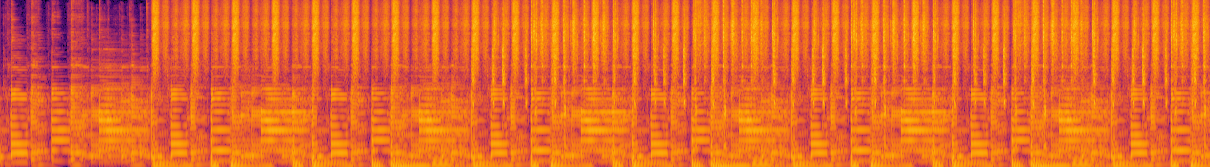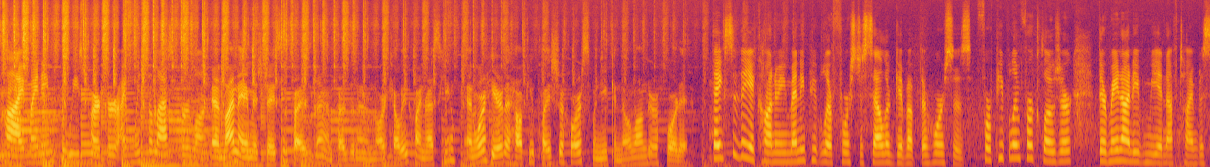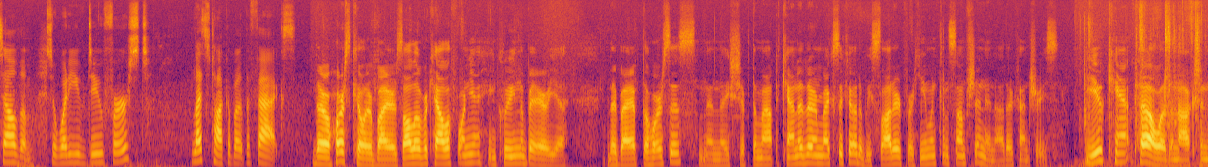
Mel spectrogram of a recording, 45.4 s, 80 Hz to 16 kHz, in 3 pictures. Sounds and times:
Speech: 15.2 - 32.1, 32.7 - 45.3.

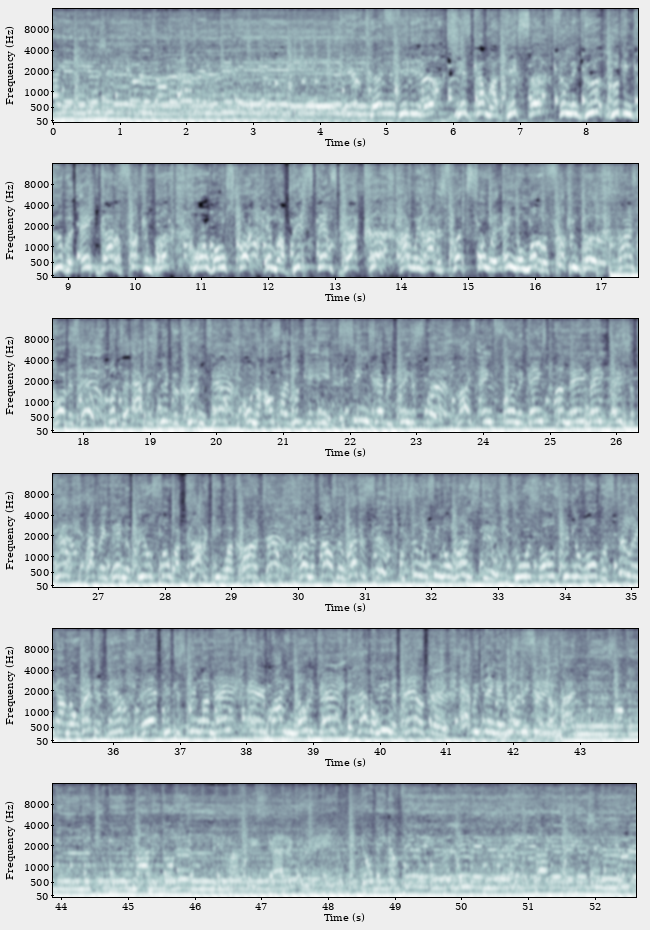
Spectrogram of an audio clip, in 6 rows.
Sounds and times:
Hip hop music: 0.0 - 52.6.

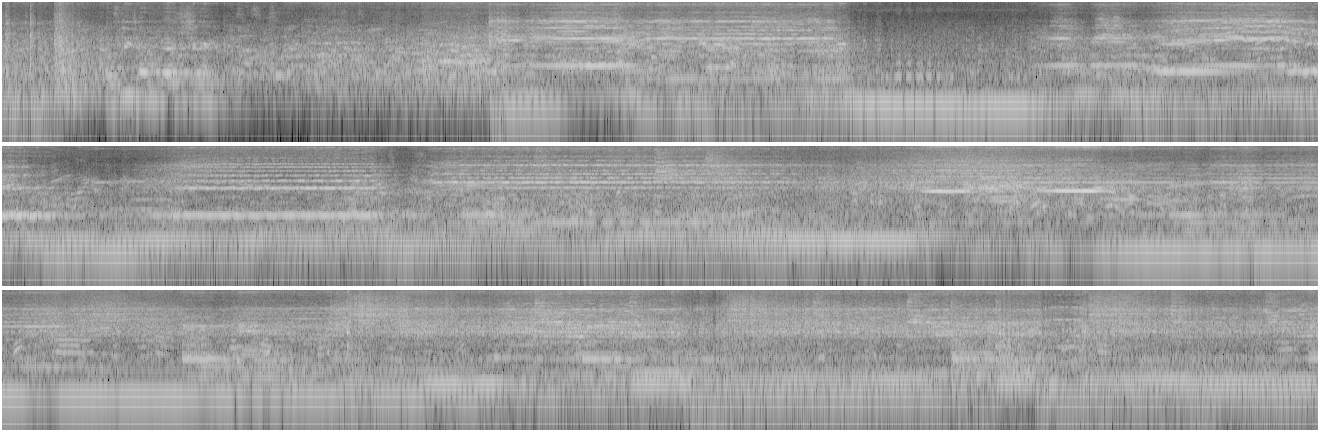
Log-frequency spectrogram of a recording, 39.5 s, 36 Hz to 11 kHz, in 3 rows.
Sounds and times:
Music: 0.0 - 1.4, 4.8 - 39.4
Speech: 1.0 - 5.0, 5.6 - 8.5, 16.6 - 32.8, 34.3 - 37.9.

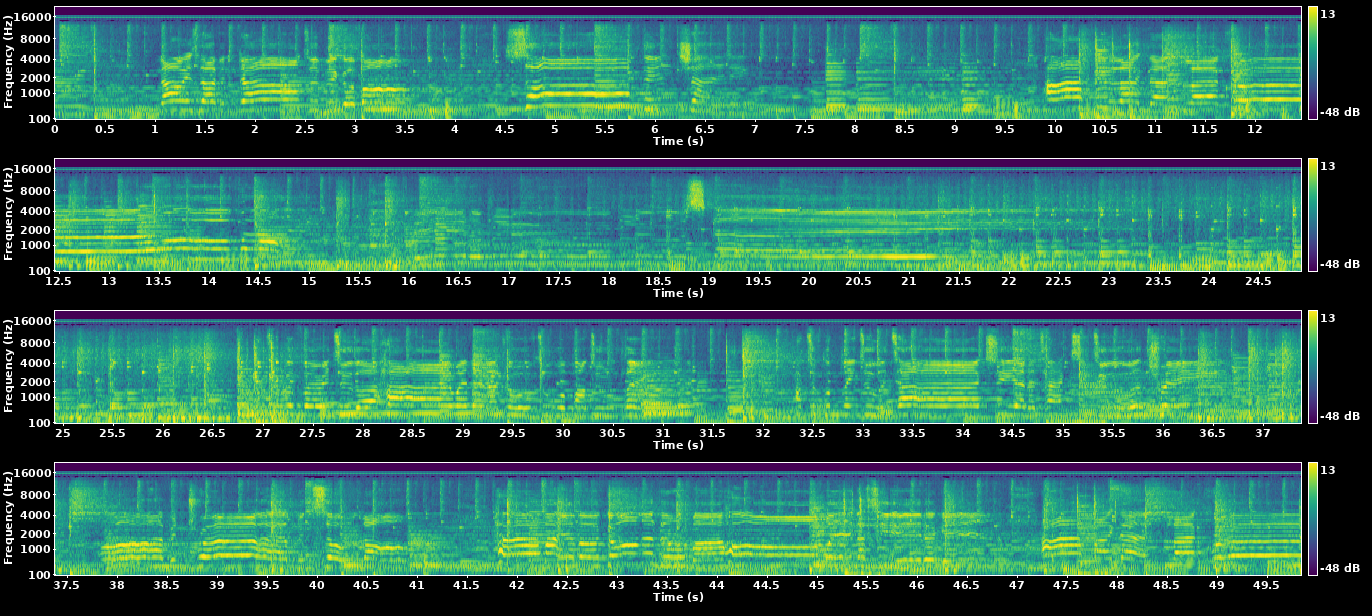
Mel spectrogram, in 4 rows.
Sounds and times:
Music: 0.0 - 49.8.

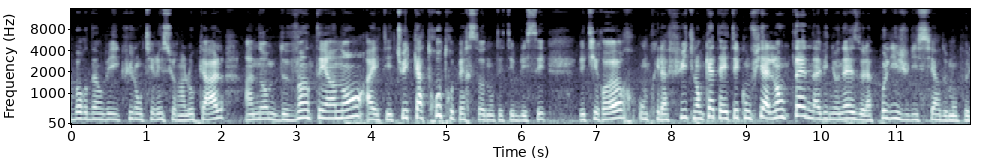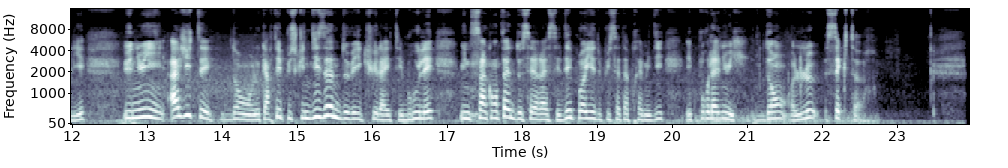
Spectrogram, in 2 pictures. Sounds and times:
Speech: 0.0 - 22.8.

